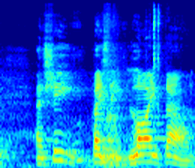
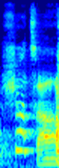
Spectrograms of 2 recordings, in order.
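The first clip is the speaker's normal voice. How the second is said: mock disbelief. Flatmate disbelieving.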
